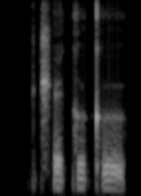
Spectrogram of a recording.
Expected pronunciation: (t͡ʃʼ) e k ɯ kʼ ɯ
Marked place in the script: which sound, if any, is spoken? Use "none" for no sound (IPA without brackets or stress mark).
t͡ʃʼ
